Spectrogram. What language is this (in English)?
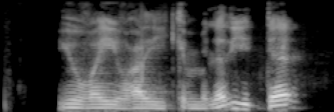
Kabyle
